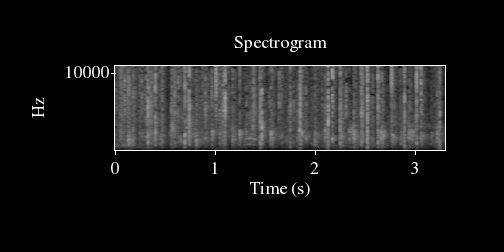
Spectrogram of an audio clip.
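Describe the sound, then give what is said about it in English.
Studio audience applause, a brief burst of dense, steady clapping from a crowd, lasting a few seconds at an even level. “Give yourselves a hand.”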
